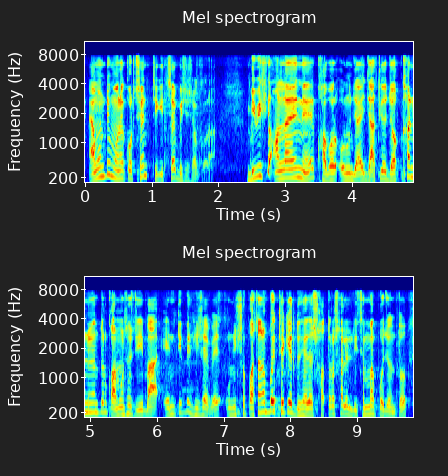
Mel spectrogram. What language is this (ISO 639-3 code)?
ben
